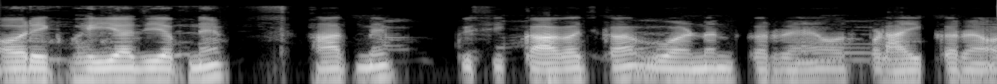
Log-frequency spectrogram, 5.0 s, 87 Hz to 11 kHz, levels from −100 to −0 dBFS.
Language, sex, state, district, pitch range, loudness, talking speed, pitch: Hindi, male, Bihar, West Champaran, 100-110 Hz, -22 LUFS, 230 wpm, 105 Hz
